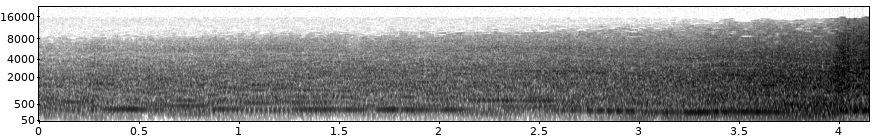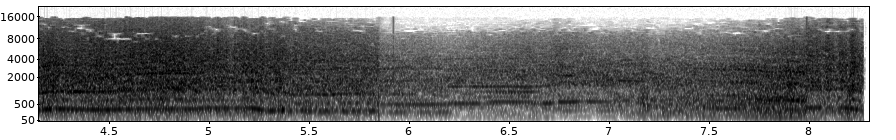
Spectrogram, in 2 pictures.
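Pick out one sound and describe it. A race car engine roars, its pitch rising and falling as it shifts gears.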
